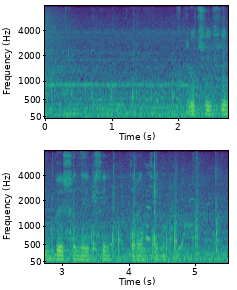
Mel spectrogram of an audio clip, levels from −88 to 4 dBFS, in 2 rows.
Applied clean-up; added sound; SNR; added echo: none; Run / Train; 2 dB; none.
